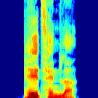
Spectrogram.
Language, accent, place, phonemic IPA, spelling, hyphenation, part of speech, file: German, Germany, Berlin, /ˈpɛlt͡sˌhɛntlɐ/, Pelzhändler, Pelz‧händ‧ler, noun, De-Pelzhändler.ogg
- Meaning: fur trader, fur dealer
